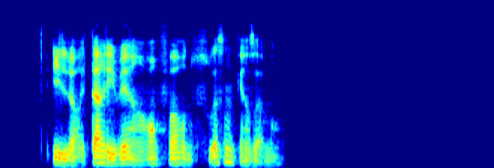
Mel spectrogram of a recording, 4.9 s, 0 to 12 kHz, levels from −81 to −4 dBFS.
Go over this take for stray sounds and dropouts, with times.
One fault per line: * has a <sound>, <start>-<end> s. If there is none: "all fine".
all fine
